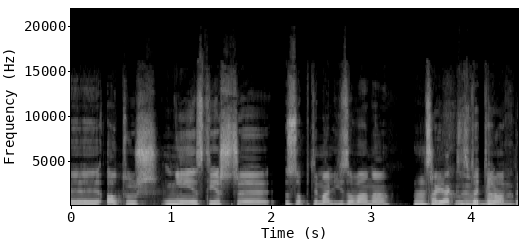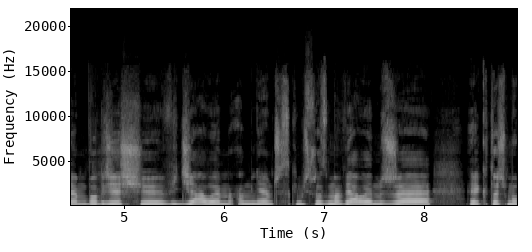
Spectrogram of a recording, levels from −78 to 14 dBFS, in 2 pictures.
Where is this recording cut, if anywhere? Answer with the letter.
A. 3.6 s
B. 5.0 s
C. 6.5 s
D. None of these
A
